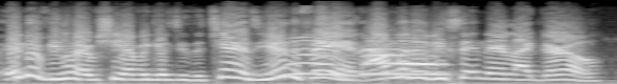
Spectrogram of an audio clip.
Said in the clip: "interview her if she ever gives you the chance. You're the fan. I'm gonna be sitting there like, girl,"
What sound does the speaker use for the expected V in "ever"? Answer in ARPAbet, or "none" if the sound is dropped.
V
